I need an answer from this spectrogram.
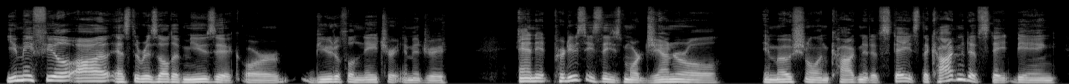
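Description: A man's voice: mid-range voice, lively intonation, normal speed, a little mellow. A man, a psychologist guest on a podcast, explaining research enthusiastically in a conversational way. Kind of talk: conversational interview.

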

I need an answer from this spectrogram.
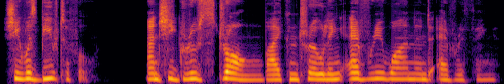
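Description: A woman reading the part of a grown son in a storybook, speaking quietly and in a subdued way. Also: medium pitch, steady tone, normal speed, no echo, clean studio sound, close to an everyday voice.

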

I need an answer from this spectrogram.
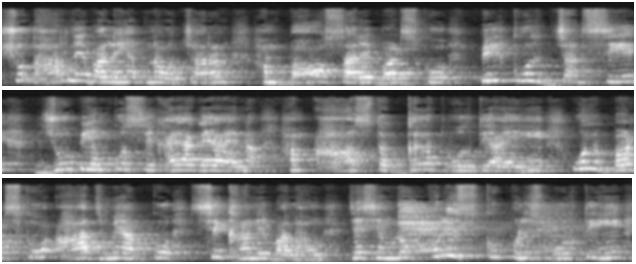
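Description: High-voiced male pronunciation teacher, energetic, repeats words loudly, very echoey room, mic far off. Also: moderate pace, few pauses. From India. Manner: drills words loudly and repeats them, urging viewers to say them along. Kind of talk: energetic classroom lesson.

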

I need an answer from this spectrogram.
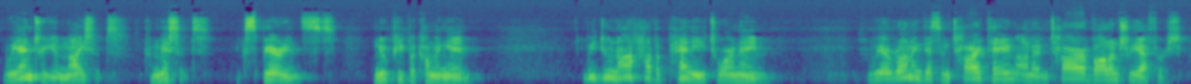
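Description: A middle-aged Irish man, slightly high-voiced, delivers a convention speech into a podium microphone. He builds toward emphatic, rousing appeals. The hall is large and full. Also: lively intonation, normal speed, muffled recording. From Ireland. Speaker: party leader. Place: large hall with a seated audience, indoors.

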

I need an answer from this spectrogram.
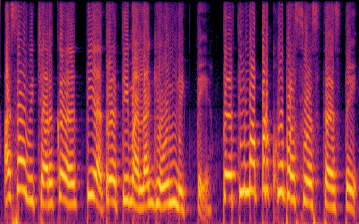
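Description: A woman narrating a casual, lively recap of a television serial's plot. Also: high voice, normal speed.

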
